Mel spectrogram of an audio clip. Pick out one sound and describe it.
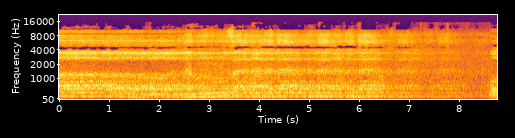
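A man chants a long, drawn-out recitation into a microphone, heard through loudspeakers with echo.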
